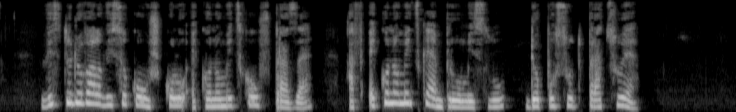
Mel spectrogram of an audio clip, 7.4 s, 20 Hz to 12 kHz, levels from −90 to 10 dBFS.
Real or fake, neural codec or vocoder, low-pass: fake; vocoder, 24 kHz, 100 mel bands, Vocos; 10.8 kHz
